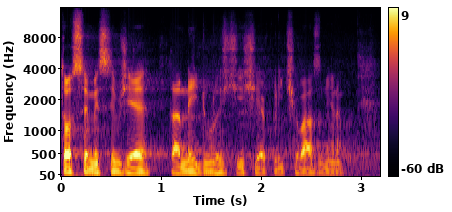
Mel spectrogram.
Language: Czech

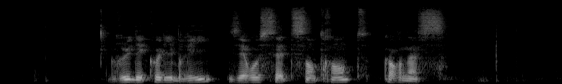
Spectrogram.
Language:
French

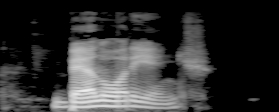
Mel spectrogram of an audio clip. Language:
Portuguese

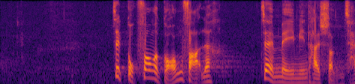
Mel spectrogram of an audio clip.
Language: Cantonese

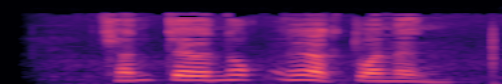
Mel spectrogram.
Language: Thai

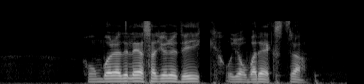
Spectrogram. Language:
Swedish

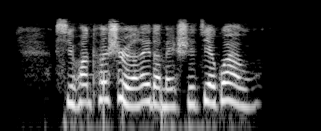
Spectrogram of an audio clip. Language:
Chinese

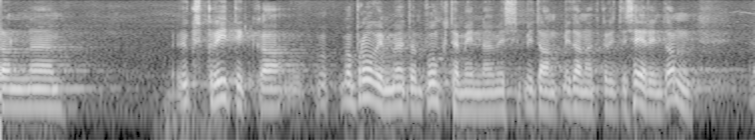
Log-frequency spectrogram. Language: Estonian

